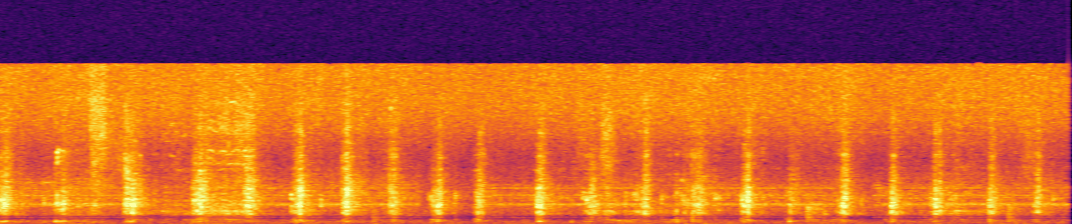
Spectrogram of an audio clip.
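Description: A person chewing a fresh Warthog x Jigsaw chili pepper pod with steady crunchy bites, about two a second.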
